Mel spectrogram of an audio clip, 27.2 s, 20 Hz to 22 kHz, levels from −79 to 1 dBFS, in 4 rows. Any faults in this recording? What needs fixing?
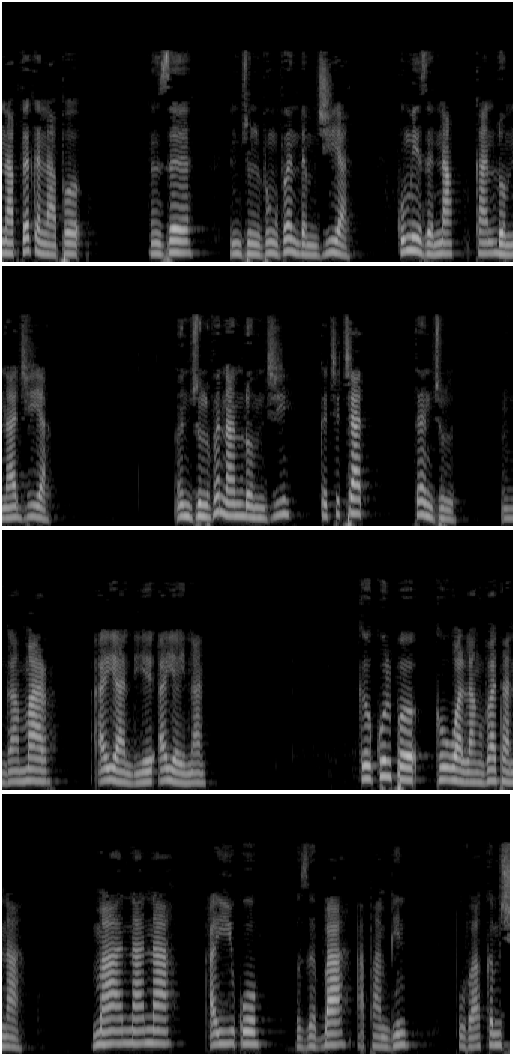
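The speech carries a washy, ringing quality throughout, with a hiss that rises and falls with the signal, and nothing is present above about 10.1 kHz. This is likely WMA compression: a transform codec at a low bitrate, consistent with roughly 32 kbps, discarding weak spectral lines and cutting the top band, with quantisation noise smeared across long blocks. To prevent it, keep an uncompressed or high-bitrate master and avoid low-rate WMA encoding.

Pre-echo appears as a brief hiss just before sharp onsets at 3.18 s (spread over 31 ms), 11.15 s right after "n ɗom ji ka̱" (50 ms), 12.54 s (43 ms) and 23.16 s (42 ms). Each attack lands late in a long transform block, so noise sized for the loud onset also fills the quiet gap before it, softening the attack. To prevent it, use a codec or encoder setting with block switching to short windows on transients, or a higher bitrate.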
